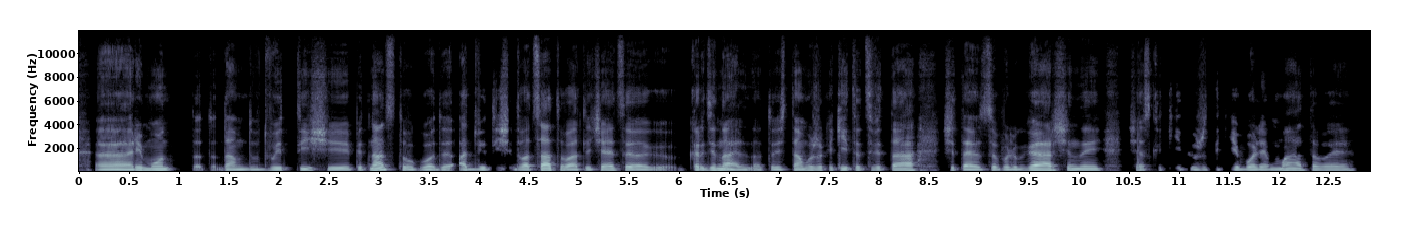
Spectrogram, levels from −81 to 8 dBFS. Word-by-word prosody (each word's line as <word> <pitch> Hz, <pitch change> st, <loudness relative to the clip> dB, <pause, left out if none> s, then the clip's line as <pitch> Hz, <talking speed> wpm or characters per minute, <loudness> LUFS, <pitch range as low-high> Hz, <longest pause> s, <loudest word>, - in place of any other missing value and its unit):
а, 95 Hz, 0 st, +4 dB
ремонт 115 Hz, +2 st, +2 dB
т -, -, -7 dB
т -, -, -15 dB
там 95 Hz, -2 st, 0 dB
в 95 Hz, 0 st, -4 dB
2015 110 Hz, -, 0 dB
года, 90 Hz, -3 st, 0 dB
от 100 Hz, -, -1 dB
2020 105 Hz, +3 st, +2 dB
отличается, 110 Hz, +4 st, 0 dB, 0.2 s
а, 95 Hz, -, -7 dB, 0.2 s
кардинально. 100 Hz, -7 st, +1 dB
То 95 Hz, -, -6 dB
есть 95 Hz, 0 st, -3 dB
там 100 Hz, 0 st, +1 dB
уже 105 Hz, 0 st, 0 dB
какие-то 110 Hz, +1 st, -3 dB
цвета 120 Hz, +4 st, 0 dB, 0.2 s
считаются 95 Hz, +1 st, 0 dB
вульгарщиной, 115 Hz, +4 st, +2 dB, 0.2 s
щас -, -, -7 dB
какие-то 95 Hz, -1 st, -14 dB
уже 90 Hz, 0 st, -6 dB
такие 100 Hz, 0 st, -7 dB
более 100 Hz, 0 st, 0 dB
матовые. 115 Hz, -2 st, -2 dB
105 Hz, 125 wpm, -24 LUFS, 95-115 Hz, 0.2 s, а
